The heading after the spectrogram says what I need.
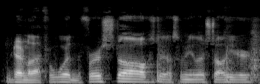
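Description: A man races through a casual vlog of his garage and yard, partly outside, talking very fast while holding his phone to film. His voice is on the low side and a little mellow, with fairly even intonation, and his offhand, rambling talk is full of fillers over slight background noise.

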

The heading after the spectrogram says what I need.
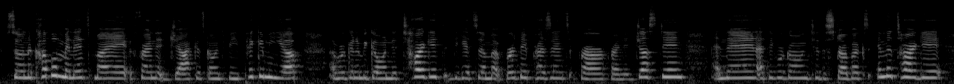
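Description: A woman's voice: sits high, fairly even intonation, quick pace, few pauses. A teenage girl vlogging to her phone camera, chatty and giggly as she talks to her viewers. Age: teens. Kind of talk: casual vlog chat. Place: bedroom, then car and store. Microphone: phone camera at arm's length. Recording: phone video with loud car noise.

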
